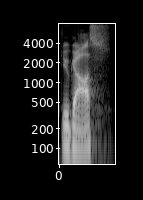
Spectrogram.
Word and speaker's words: Dugas: be gavin dugas yes they pronounced the s dugas it's been long enough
